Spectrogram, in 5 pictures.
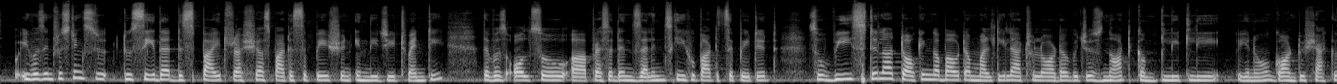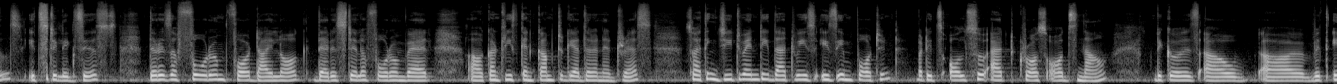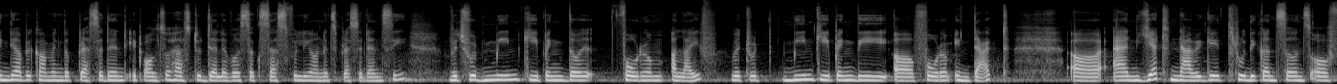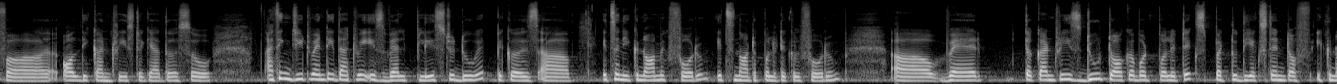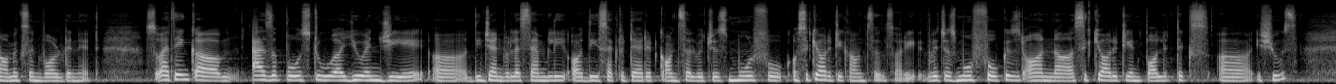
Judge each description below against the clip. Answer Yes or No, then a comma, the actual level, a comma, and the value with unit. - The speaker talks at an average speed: Yes, average, 175 wpm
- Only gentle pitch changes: Yes, narrow, 1.9 semitones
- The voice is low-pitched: No, high, 195 Hz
